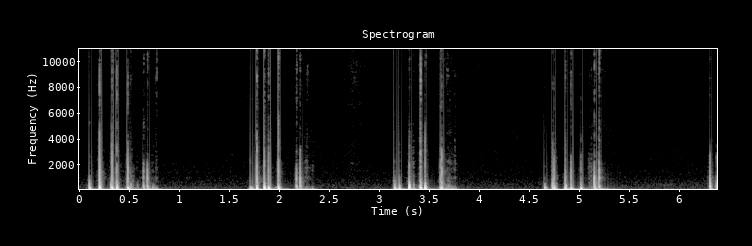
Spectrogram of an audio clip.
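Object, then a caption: Round flat cork coaster. Long fingernails tap slowly on a solid, round, flat cork coaster. Four short bursts of quick, dull, low taps with almost no ring are separated by silence, and a final tap starts just as the clip ends.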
